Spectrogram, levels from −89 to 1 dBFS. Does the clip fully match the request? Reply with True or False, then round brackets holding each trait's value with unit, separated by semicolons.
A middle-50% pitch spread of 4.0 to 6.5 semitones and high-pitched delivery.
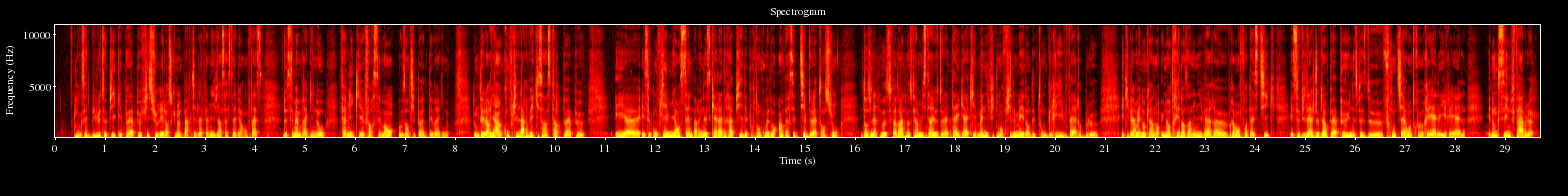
False (3.0 semitones; 210 Hz)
